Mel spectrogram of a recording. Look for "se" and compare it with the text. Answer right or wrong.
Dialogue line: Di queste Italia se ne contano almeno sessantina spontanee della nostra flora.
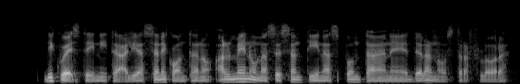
right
